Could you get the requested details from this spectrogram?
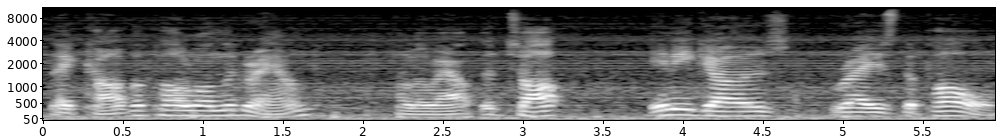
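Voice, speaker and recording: A man's voice: medium pitch, normal speed, a little mellow. A man giving a joking, playful running commentary as a tour guide on a moving bus. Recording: distant voice with road noise.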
